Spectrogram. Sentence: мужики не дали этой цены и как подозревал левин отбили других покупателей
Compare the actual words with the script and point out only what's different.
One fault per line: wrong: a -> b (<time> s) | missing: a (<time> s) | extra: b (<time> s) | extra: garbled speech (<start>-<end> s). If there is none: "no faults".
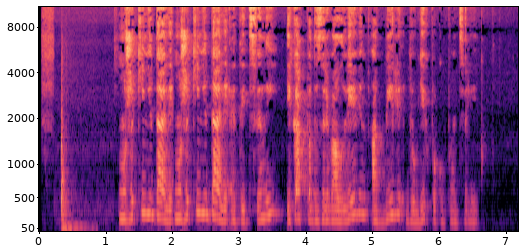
extra: мужики не дали (2.0 s)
